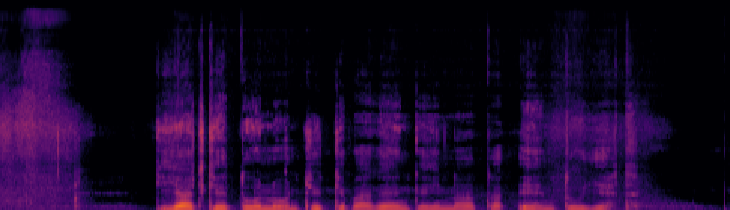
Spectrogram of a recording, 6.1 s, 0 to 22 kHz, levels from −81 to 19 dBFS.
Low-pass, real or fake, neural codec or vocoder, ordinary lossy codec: none; fake; vocoder, 44.1 kHz, 128 mel bands every 256 samples, BigVGAN v2; none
